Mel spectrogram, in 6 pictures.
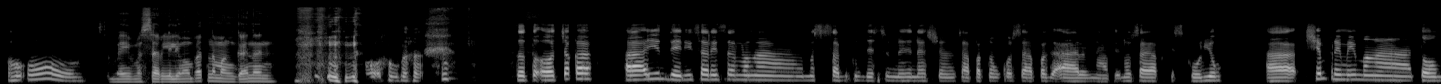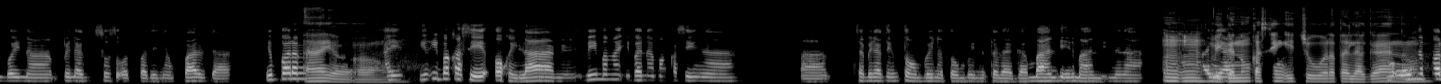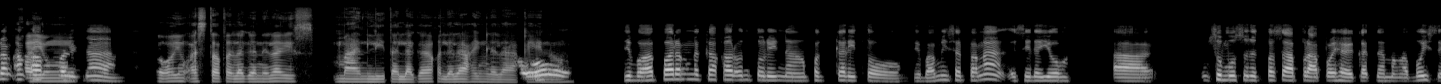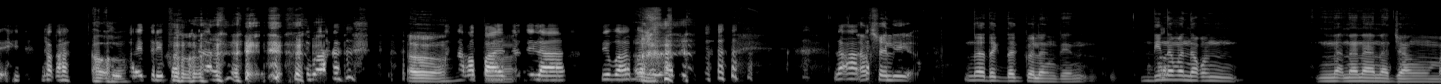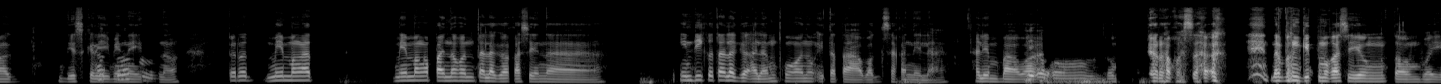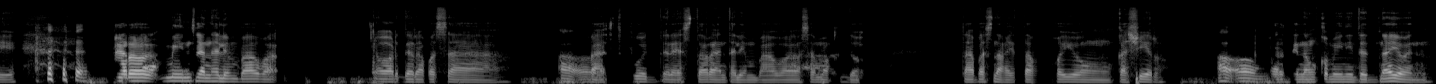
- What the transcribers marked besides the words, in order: static; laughing while speaking: "Oo nga"; chuckle; background speech; other background noise; drawn out: "oo"; laughing while speaking: "eh"; laugh; distorted speech; chuckle; laugh; chuckle; unintelligible speech; tapping; wind; laughing while speaking: "pero ako sa"; unintelligible speech; chuckle; unintelligible speech; fan
- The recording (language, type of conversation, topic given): Filipino, unstructured, Paano mo maipapaliwanag ang diskriminasyon dahil sa paniniwala?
